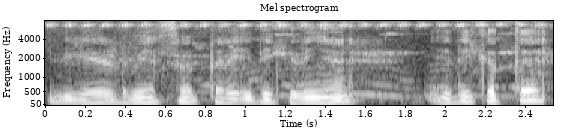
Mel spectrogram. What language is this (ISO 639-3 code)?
sat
